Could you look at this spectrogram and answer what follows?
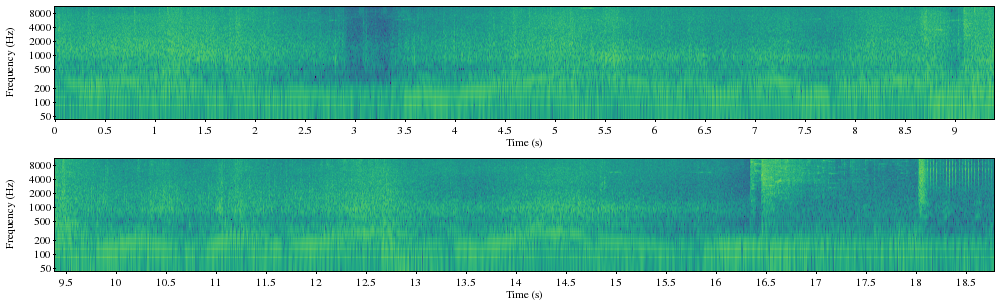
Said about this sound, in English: Alright. Give me my patrol car. Let's ride.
